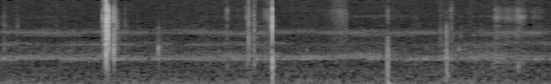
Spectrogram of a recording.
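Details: Natterjack toads chorusing in irrigation canals opposite Perales del Río, Parque Lineal del Manzanares: a steady, continuous mid-pitched trill held through the whole stretch, broken by a few sharp clicks and knocks.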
